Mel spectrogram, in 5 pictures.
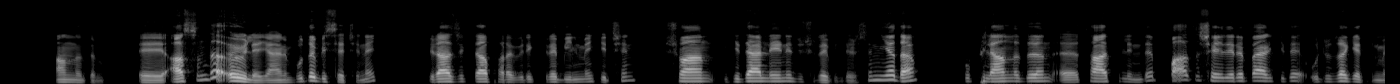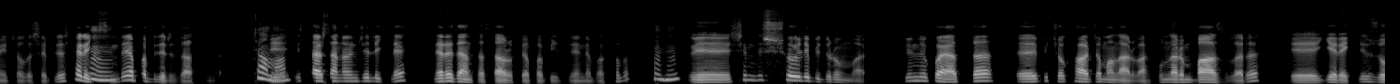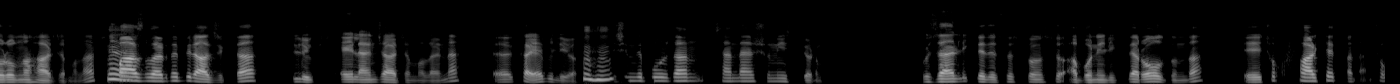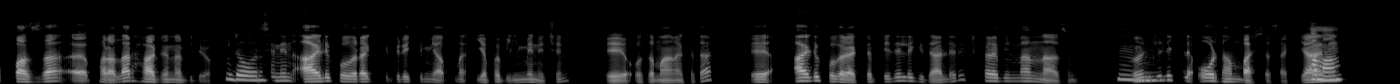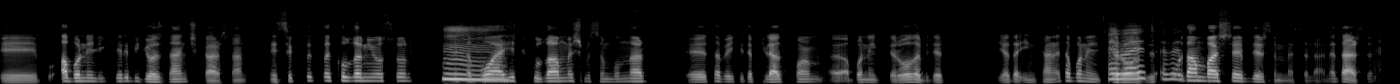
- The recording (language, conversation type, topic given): Turkish, advice, Zamanım ve bütçem kısıtlıyken iyi bir seyahat planını nasıl yapabilirim?
- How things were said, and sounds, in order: swallow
